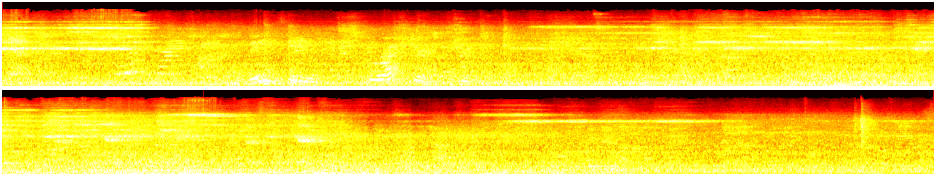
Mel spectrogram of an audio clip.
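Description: Train wheels screech against the rails.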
